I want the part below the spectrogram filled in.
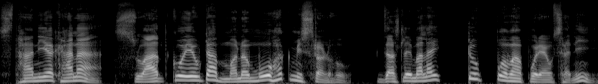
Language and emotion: Nepali, happy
